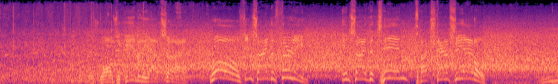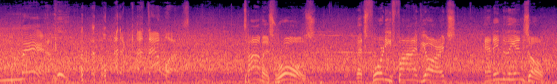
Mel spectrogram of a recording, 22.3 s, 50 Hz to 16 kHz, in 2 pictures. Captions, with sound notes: as well. There's Rawls again to the outside. Rawls, inside the 30, inside the 10, touchdown, Seattle. [cheering] Man. [laughs] What a cut that was. Thomas Rawls, that's 45 yards and into the end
